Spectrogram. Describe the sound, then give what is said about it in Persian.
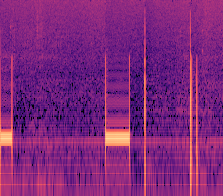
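A telephone busy signal sounds after a call disconnects. Two steady, mid-pitched tone bursts are separated by a pause, followed by a few sharp line clicks. “تماس شون فکر میکنم قطع شد.”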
